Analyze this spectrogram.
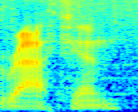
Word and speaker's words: Rathian: the Radian by herself I keep saying retaining Ratheon same thing I always said rate in but the voice actors in this game pronounce it Ratheon so I'll say wrothian just so people don't get confused but yeah I am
